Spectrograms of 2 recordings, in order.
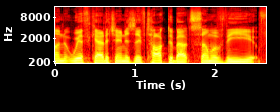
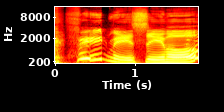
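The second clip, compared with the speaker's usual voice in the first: mock plant voice; 5 semitones higher, 3 dB louder, much slower than usual. Quoting the plant Audrey II.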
